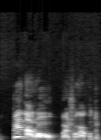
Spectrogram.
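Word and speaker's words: Peñarol: na o grande o penharol do Uruguai porém neste domingo né um dos inscritos aqui me chamou atenção falando com a pronúncia correta é como se escreve ou seja penarol né E aí eu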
